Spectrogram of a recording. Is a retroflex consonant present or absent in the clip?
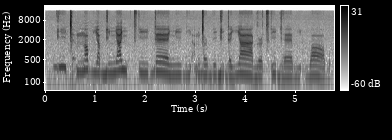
absent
